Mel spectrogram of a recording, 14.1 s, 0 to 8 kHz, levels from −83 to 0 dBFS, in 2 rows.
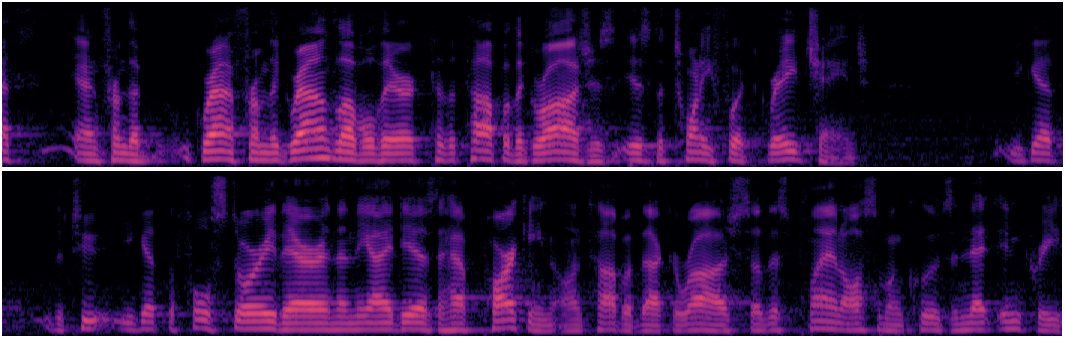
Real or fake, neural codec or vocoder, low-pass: real; none; 7.2 kHz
